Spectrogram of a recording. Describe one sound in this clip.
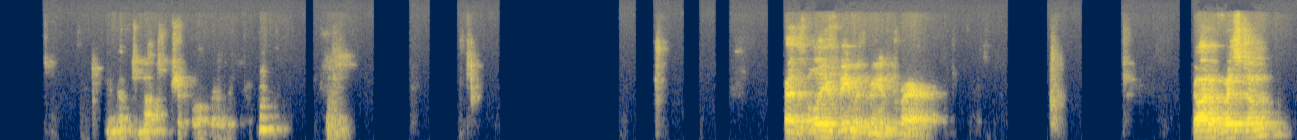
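An older man speaks calmly through a microphone, pausing between phrases.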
